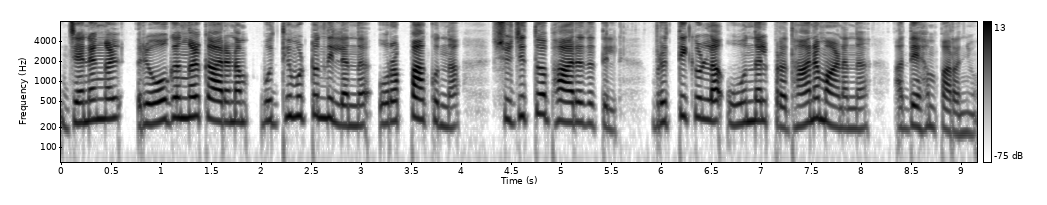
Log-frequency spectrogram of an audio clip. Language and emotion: Malayalam, neutral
